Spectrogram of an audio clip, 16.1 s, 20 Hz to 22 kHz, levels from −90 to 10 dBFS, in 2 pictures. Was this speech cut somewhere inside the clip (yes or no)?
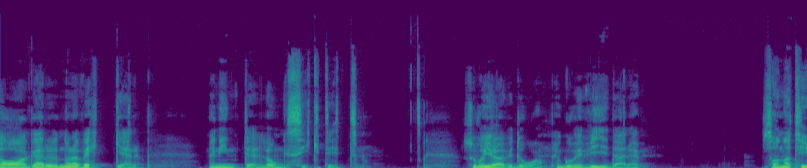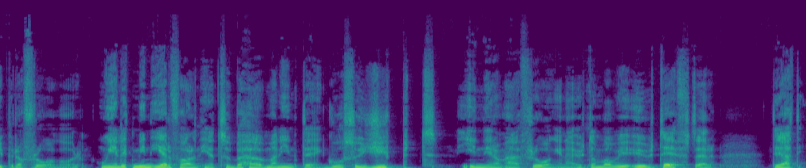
yes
